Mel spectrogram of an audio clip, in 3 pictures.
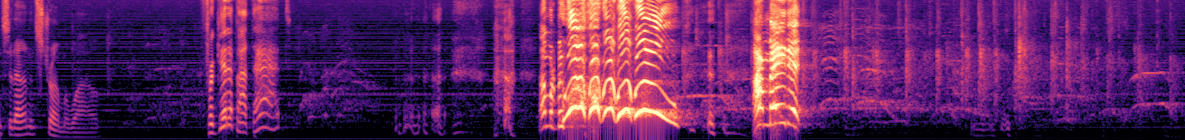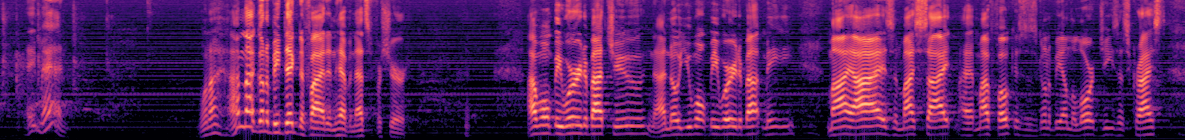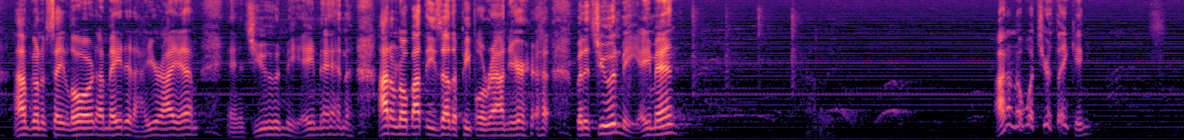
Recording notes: Sermon preached at the Oak Park Pentecostals, 1920 Chester Blvd, Richmond, IN 47374.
